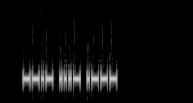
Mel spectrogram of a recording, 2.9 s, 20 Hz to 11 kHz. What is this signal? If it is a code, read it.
Morse code, heard as a keyed tone, about 34 wpm, 700 Hz. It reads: QVJ
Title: USA Call Sign Postfixes - 3 Letters 35wpm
